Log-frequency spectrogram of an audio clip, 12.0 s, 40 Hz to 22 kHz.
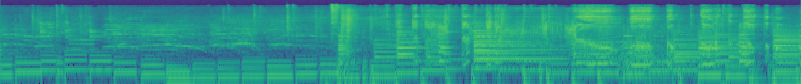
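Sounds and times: electric bass walking line: 0:03.8 - 0:12.0.

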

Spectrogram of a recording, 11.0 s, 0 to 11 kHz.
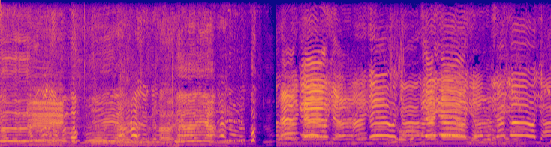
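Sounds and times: women singing in high voices: 0:05.5 - 0:11.0.

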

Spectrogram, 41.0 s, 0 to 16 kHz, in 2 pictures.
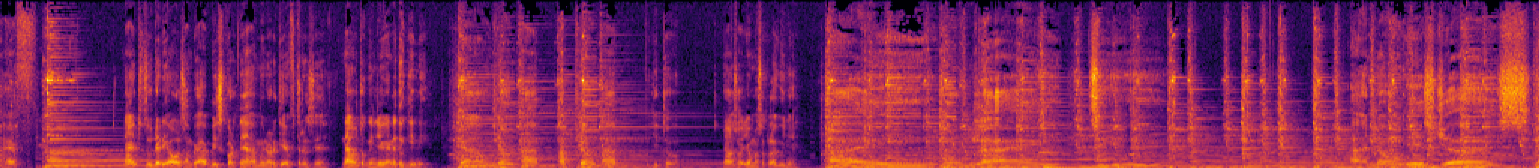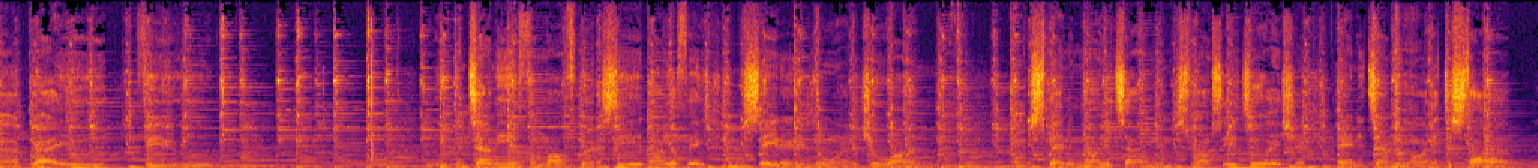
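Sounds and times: man singing: 0:00.0 - 0:00.5, 0:01.6 - 0:05.3, 0:06.0 - 0:16.1, 0:17.9 - 0:24.0, 0:26.2 - 0:41.0
acoustic guitar strumming: 0:00.0 - 0:03.6, 0:05.8 - 0:41.0.

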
